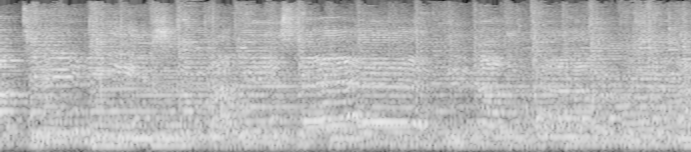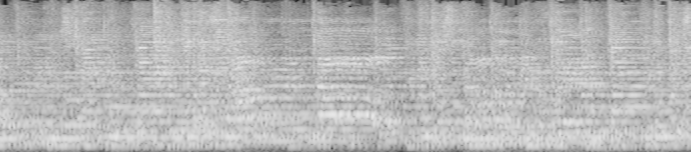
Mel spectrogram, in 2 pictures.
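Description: Live bluegrass band playing a song, with banjo, mandolin, acoustic guitar and upright bass behind several voices singing together in harmony.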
